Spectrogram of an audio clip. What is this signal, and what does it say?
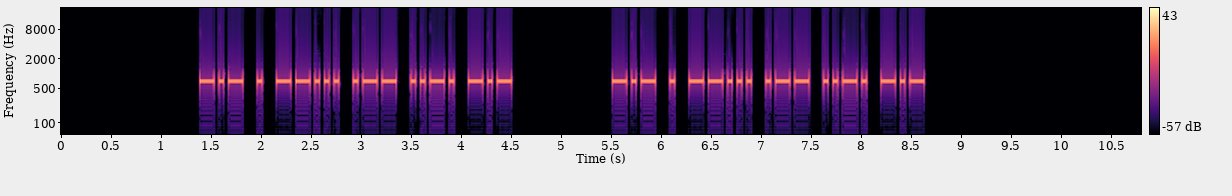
Morse code, heard as a keyed tone, about 25 wpm, 700 Hz. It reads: KE7WFK KE7WFK
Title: USA Call Signs - 6 Characters - Repeated 2x - 25wpm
